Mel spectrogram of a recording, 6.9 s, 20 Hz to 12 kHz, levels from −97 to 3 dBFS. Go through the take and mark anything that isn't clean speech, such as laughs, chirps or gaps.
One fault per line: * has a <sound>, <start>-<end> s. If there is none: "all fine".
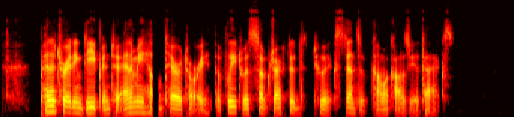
* has a dropout, 2.0-2.1 s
